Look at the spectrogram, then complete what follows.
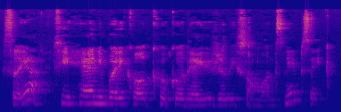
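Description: Bright-voiced chatty woman co-host. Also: medium pitch, fast talker, a little hiss or hum. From Nigeria. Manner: chatty, laughs easily. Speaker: podcast co-host. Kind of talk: casual chat.

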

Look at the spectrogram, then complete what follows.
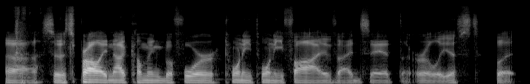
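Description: A man's voice: sits low, level tone, normal speed, a little hiss or hum. A man co-hosting a casual podcast, talking with enthusiasm and plenty of fillers. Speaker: podcast co-host.

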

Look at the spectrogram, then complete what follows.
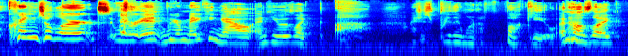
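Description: A woman's voice: on the high side, lively intonation, normal speed, bright, forceful tone. A woman in her twenties, co-hosting a podcast and telling stories in a chatty, giggly way. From Canada. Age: 20s. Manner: giggly, chatty storyteller with frequent laughs. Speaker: podcast co-host. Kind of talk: casual chat.

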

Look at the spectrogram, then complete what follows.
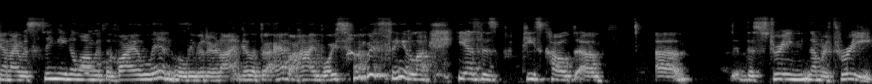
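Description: A woman guest on a talk show who speaks softly and gushes as she shares her experience. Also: medium pitch, poor audio. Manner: soft-spoken and gushing, with light laughs. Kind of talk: casual testimonial chat.

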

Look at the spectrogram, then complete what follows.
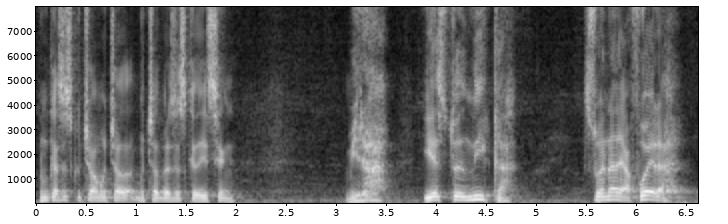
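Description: A man with a Costa Rican accent and an average-pitched voice. He speaks as a musician in an interview, answering in a casual, conversational way. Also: moderate pace, fairly bright tone. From Costa Rica.

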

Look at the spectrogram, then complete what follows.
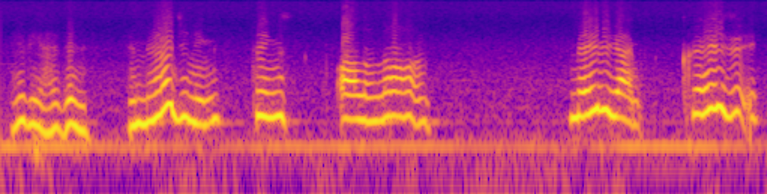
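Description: A woman playing a frightened, fragile rancher's wife, pleading and halting in 1950s radio melodrama style. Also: high-pitched. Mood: distraught, confused. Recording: dull old radio recording.

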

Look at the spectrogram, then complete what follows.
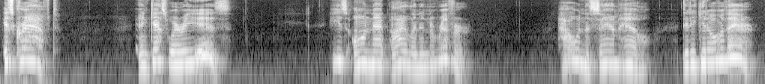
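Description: A man voicing an excitable, baffled young boy who is calling out loudly in a told story. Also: very high voice, slow, vocal fry, pauses often, voice pushed up, heavily acted. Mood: urgent, relieved.

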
